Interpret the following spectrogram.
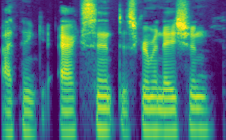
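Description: An American man from South Carolina talks casually as an interviewer. His voice sits low, and the recording is dry and close with hardly any room in it. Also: monotone, normal speed, fairly bright tone, clear, resonant tone, no echo. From South Carolina, United States. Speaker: interviewer and English pronunciation teacher.

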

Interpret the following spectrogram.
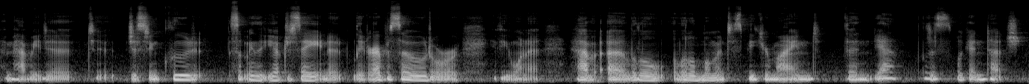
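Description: A tired young woman with a raspy voice, hosting a solo podcast and thinking aloud with many fillers and restarts. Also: on the low side, huge pitch swings, fairly quick, mellow, a little hiss or hum. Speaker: podcast host.

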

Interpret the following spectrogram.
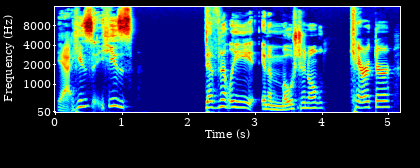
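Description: A podcast co-host in a casual comics discussion, halting and often repeating or stumbling over words. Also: mid-range voice, sing-song.

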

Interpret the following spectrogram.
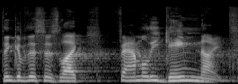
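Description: A man from Malaysia leads a relaxed teaching workshop, his voice bright and a little higher than most men's. He keeps checking in with his listeners as he goes, and his words ring out with a long reverb from a big hall. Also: normal speed. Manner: conversational, asks the audience questions, restarts, laughs easily. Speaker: workshop speaker. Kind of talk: casual lecture on theology.

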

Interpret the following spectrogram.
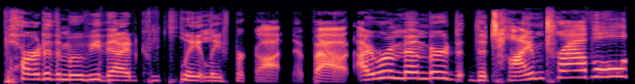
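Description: A woman's voice: fairly high pitch, big pitch swings, brisk, no echo. A woman co-hosting a casual film discussion, chatty and often laughing as she talks. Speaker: podcast co-host.

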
